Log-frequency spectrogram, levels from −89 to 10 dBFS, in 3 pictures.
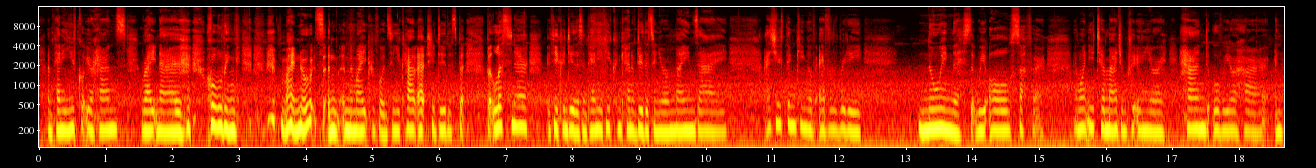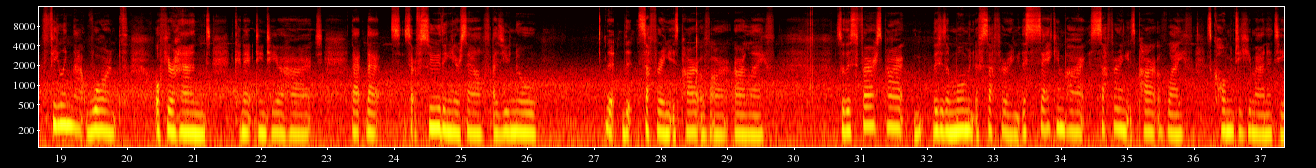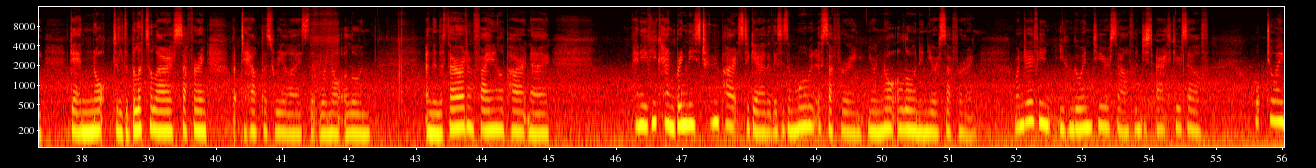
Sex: female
